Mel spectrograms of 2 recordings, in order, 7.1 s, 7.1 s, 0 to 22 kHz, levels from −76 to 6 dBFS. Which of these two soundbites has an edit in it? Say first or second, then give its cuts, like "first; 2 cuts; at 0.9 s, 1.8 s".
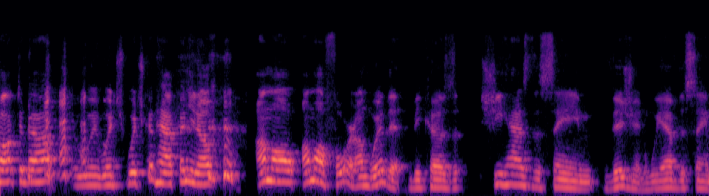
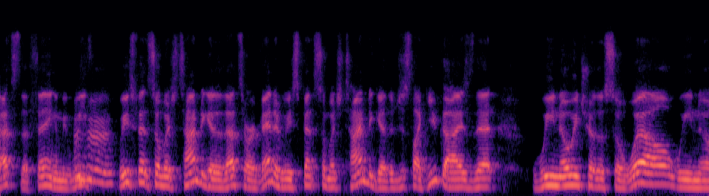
first; 1 cut; at 2.4 s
